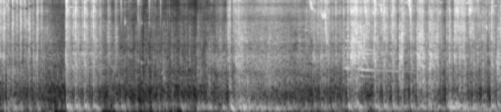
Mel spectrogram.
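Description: A rifle fires in quick bursts of sharp shots.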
